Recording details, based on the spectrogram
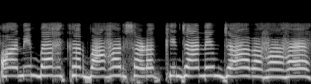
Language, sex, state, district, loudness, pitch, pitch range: Hindi, female, Delhi, New Delhi, -12 LUFS, 390 Hz, 375-400 Hz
